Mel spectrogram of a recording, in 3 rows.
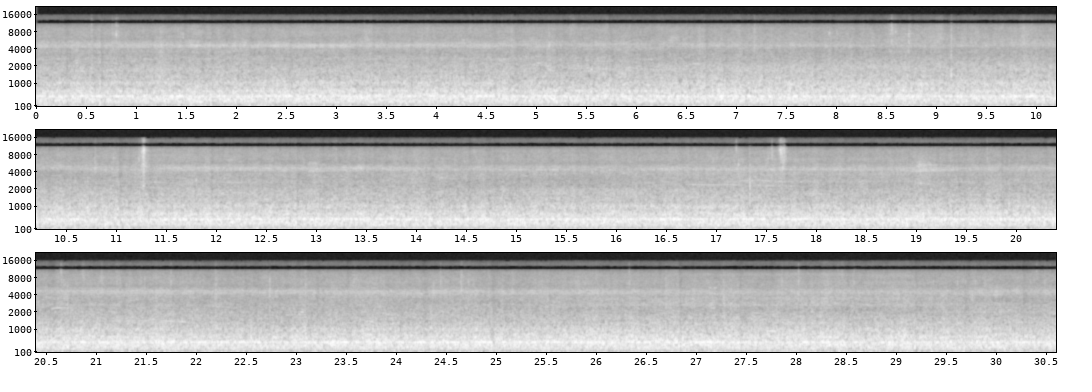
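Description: Steady cabin roar of an Airbus A320 in flight, heard from a window seat over the wing: engine noise and airflow, with a steady hum running through it.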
